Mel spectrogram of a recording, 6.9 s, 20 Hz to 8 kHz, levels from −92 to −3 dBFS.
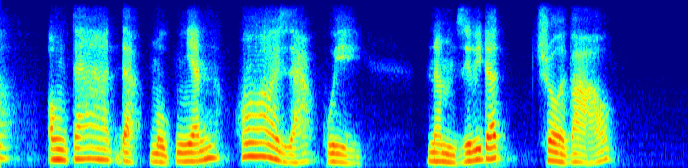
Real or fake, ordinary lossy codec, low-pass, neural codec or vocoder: fake; Opus, 16 kbps; 7.2 kHz; codec, 16 kHz, about 1 kbps, DyCAST, with the encoder's durations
